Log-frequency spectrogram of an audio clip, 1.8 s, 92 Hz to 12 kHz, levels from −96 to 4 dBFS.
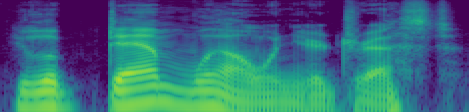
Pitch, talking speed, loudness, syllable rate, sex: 100 Hz, 240 wpm, -19 LUFS, 5.9 syllables/s, male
